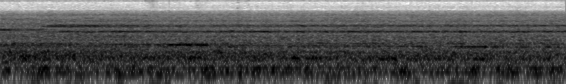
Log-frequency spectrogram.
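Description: Long Island Rail Road electric train running through a tunnel, heard from inside the car: a steady rumble of wheels on rail with a thin high whine, joined by a second whine about half a second in.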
